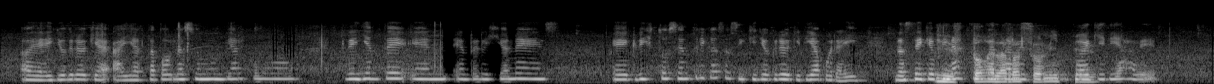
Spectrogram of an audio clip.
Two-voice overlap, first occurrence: 9.3 s

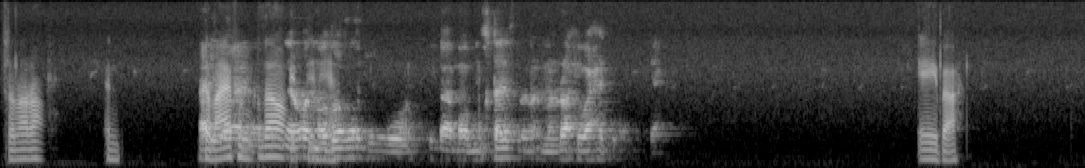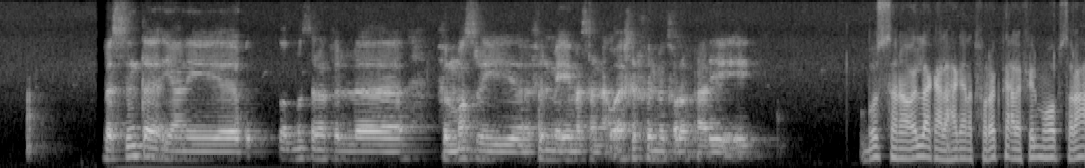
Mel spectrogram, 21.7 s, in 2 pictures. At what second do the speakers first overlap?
2.1 s

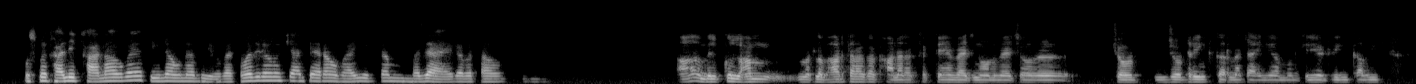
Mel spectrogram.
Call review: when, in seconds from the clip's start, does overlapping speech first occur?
none

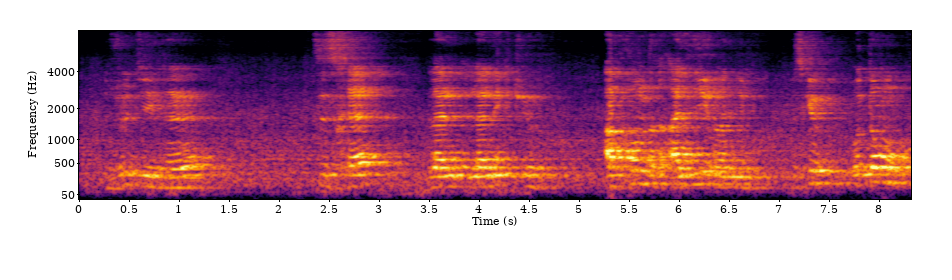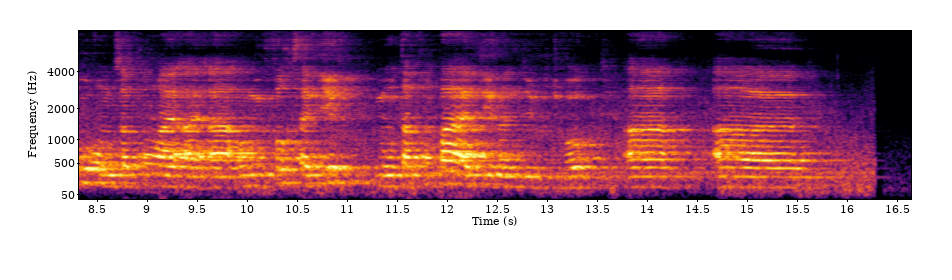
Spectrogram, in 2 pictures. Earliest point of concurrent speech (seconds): none

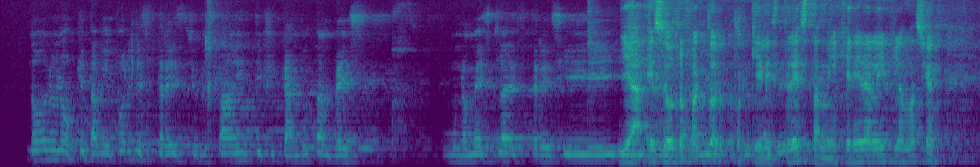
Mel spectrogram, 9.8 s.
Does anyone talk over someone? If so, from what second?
6.2 s

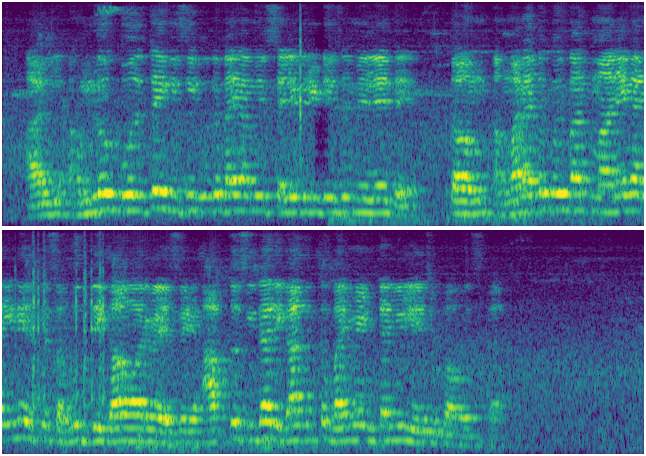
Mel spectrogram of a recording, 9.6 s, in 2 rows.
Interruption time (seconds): none

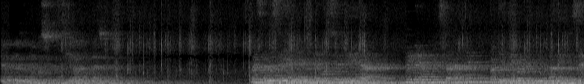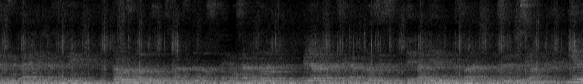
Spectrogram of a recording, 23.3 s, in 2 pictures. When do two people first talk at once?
none

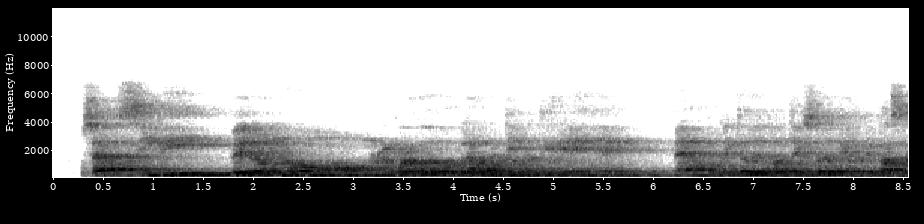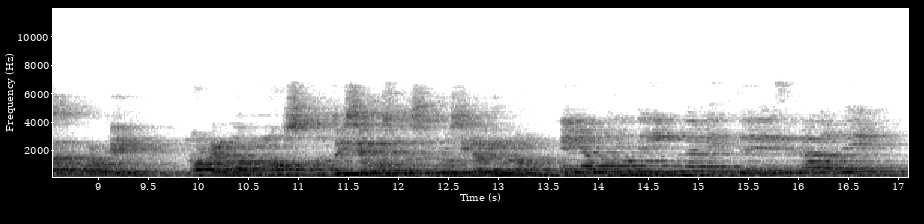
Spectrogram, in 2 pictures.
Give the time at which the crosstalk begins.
none

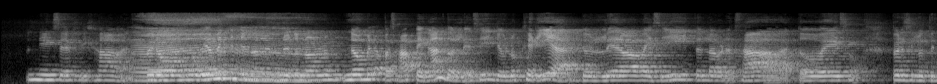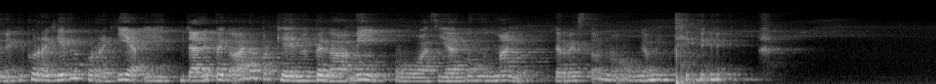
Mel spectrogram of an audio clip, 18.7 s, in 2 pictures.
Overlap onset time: 1.3 s

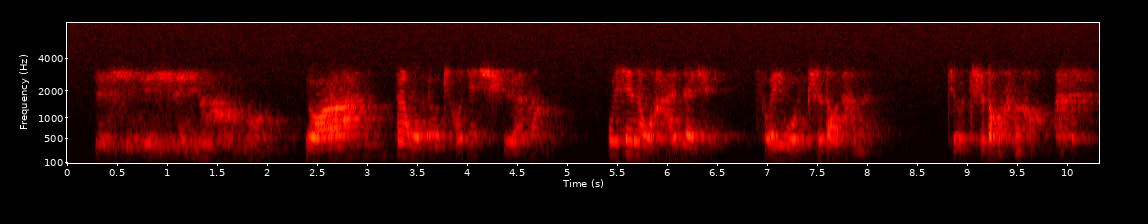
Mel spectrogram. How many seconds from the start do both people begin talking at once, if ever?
none

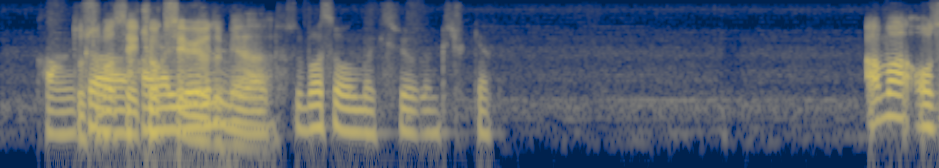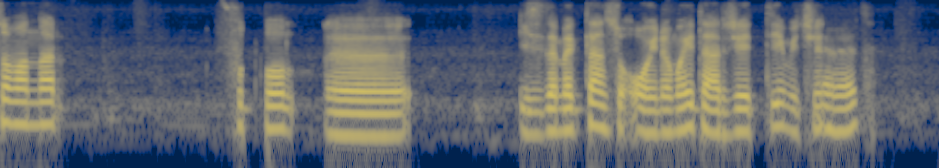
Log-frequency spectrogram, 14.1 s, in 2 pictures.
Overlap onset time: 0.6 s

